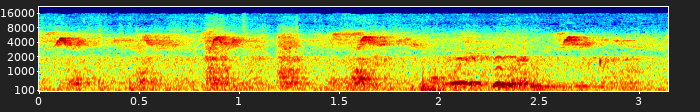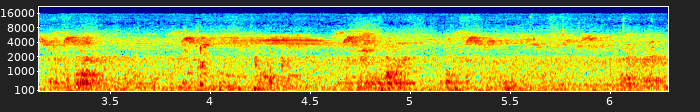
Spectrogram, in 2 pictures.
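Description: Small garden birds chirping and singing over and over, with a few scattered soft knocks.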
